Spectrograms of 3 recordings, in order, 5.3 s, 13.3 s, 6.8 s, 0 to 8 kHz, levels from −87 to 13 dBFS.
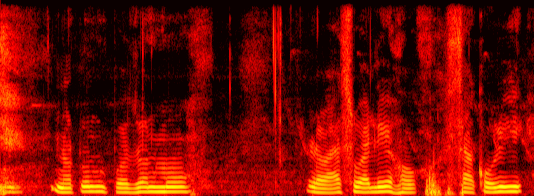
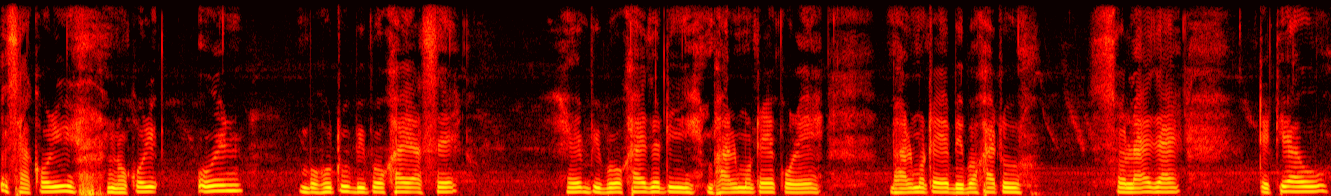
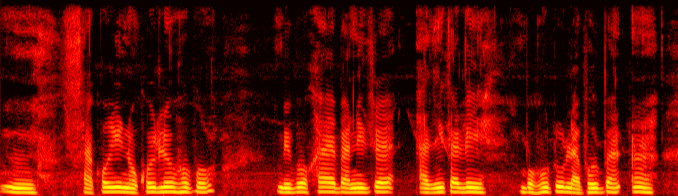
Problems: background sounds at intervals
